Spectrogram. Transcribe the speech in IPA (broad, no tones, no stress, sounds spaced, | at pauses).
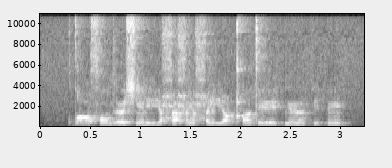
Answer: dˤ iː sˤ ĩ ɡ əː ɕ ẽ ɾ iː ħ ə ħ ẽ ħ iː qʼ ẽ t eː pʲ ə̃ː k i p ẽ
